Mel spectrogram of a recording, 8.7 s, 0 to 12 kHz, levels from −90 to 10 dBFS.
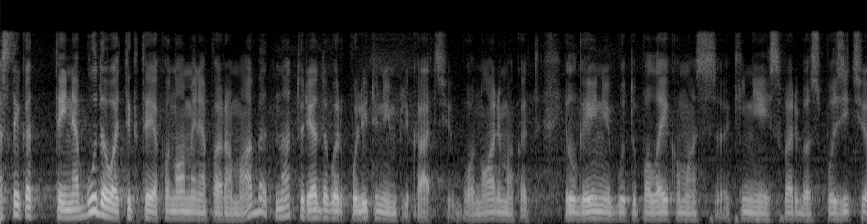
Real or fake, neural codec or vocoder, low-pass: real; none; 7.2 kHz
